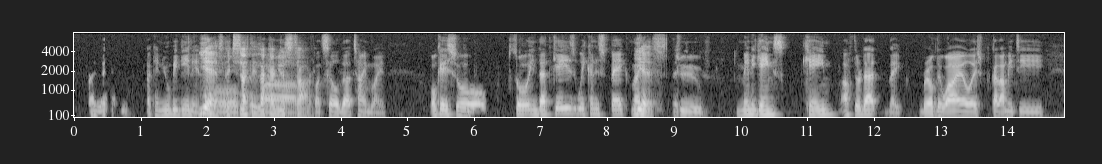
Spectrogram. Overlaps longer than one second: present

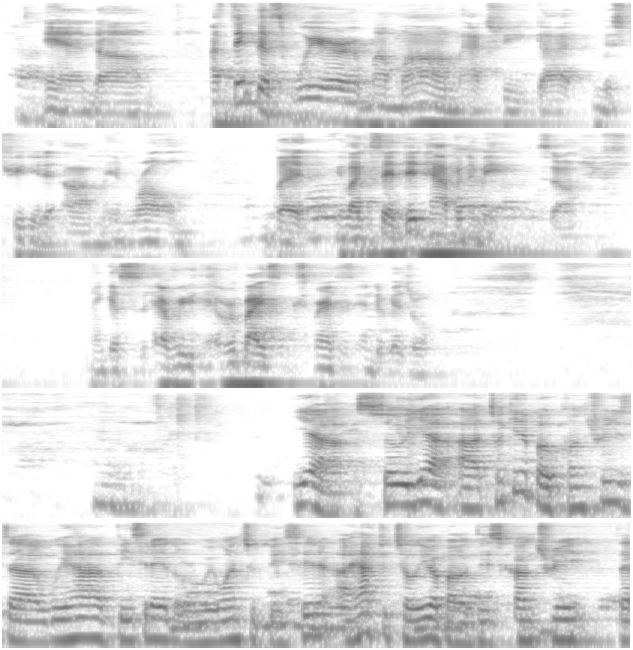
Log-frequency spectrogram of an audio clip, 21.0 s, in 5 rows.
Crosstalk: present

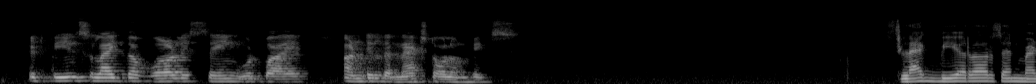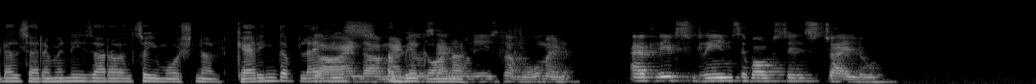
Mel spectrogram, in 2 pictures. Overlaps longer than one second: present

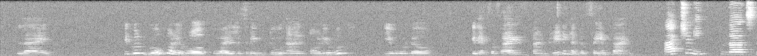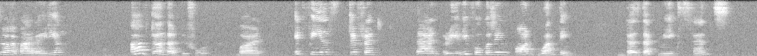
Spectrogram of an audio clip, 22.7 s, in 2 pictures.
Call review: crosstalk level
none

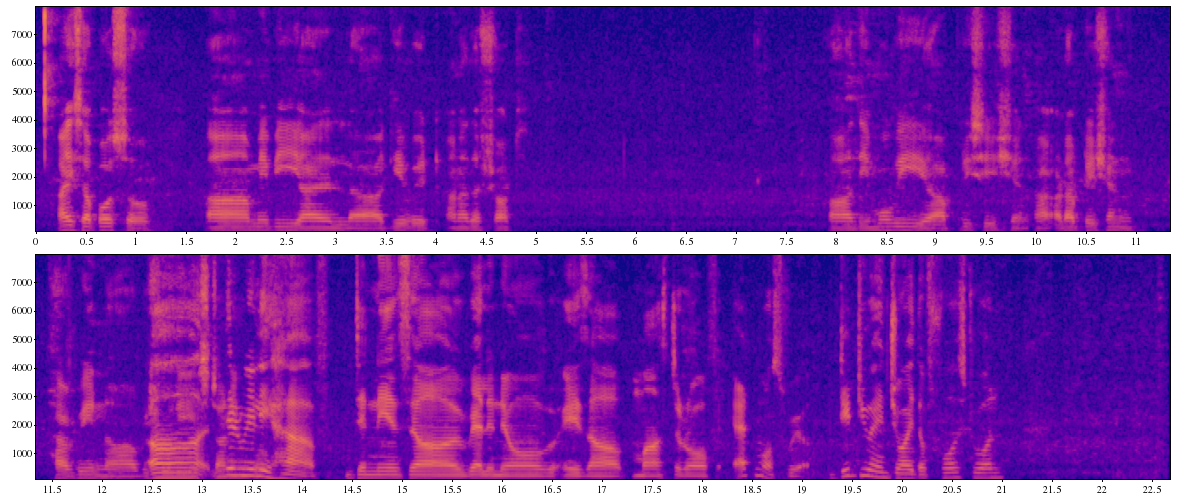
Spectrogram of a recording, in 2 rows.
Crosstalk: present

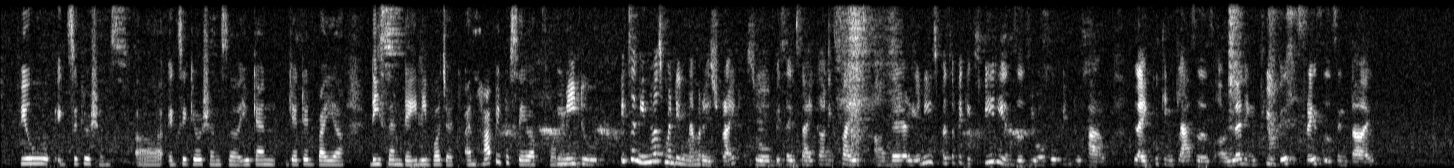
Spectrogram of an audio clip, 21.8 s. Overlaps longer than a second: none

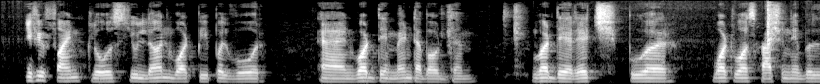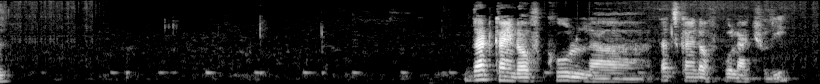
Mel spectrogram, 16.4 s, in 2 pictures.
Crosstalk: none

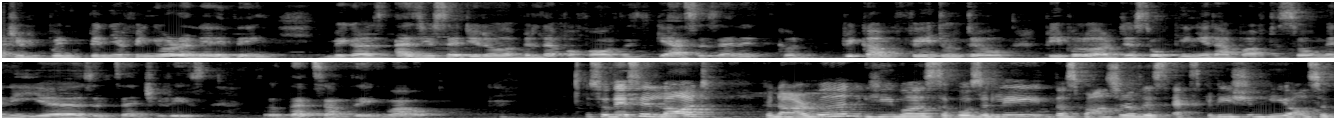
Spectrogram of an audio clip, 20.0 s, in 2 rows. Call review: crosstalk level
none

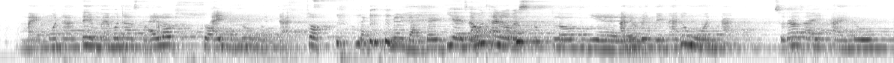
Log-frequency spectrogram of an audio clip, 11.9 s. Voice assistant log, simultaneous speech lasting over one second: none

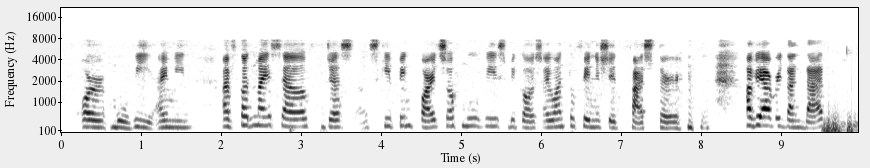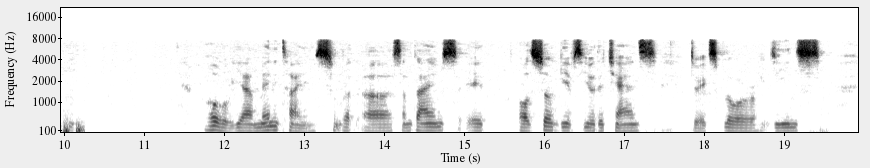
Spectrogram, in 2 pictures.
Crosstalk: none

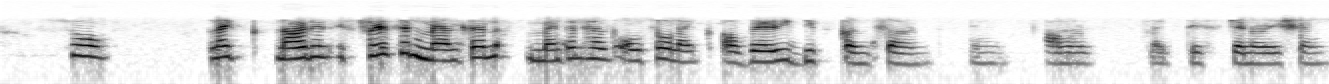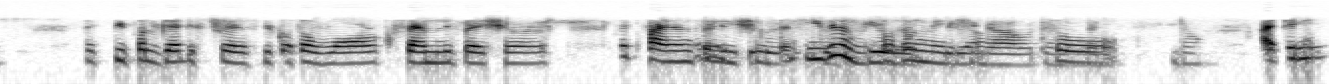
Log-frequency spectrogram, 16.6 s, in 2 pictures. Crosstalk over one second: present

